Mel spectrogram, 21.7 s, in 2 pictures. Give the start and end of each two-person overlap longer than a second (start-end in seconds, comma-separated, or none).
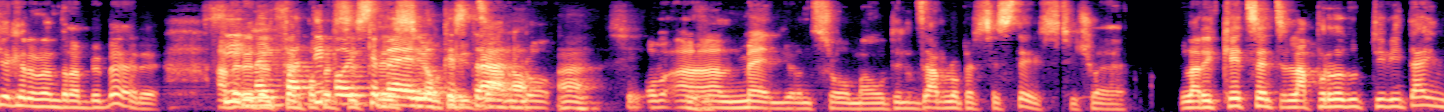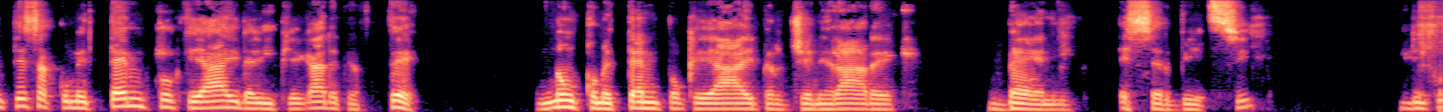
1.6-4.2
